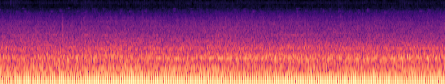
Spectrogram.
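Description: A boat engine chugs steadily and close by.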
